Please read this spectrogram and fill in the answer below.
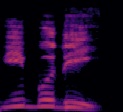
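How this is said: It is pronounced the way Tamil speakers say it. The speaker calls it wrong. "don't say Vibhuti, uh, like in Tamil"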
